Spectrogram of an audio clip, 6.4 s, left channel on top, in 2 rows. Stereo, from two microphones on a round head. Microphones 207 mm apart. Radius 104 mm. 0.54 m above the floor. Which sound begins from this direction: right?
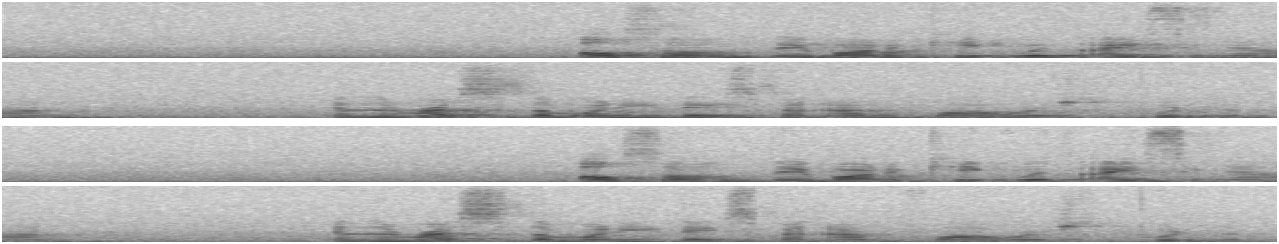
A woman speaking, at 1.4 s.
